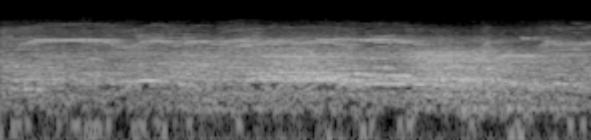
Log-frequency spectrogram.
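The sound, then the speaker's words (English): A large crowd roars and cheers continuously, a dense wash of many voices with occasional high whoops and shouts rising above the steady, loud din. “Meanwhile, the crowds gather.”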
